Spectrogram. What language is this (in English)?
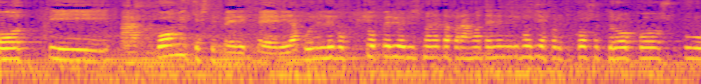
Greek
